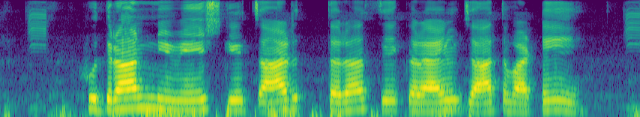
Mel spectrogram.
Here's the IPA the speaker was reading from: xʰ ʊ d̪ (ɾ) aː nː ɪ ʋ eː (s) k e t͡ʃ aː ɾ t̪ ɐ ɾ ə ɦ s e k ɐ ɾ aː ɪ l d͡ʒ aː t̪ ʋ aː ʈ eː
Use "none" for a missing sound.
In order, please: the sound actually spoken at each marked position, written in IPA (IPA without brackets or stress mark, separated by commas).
ɾ, ʃ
